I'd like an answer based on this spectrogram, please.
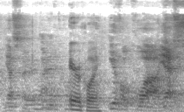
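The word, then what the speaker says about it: Iroquois: Iroqua. Yes. The French pronunciation.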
